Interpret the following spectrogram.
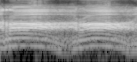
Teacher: ya tafkhim ditebalkan membacanya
